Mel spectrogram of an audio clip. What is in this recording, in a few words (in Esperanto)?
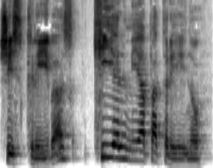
"sxi skribas", Esperanto; frazoj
